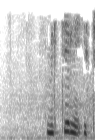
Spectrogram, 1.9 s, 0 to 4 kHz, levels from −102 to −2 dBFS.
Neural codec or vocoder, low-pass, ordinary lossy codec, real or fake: codec, 44.1 kHz, 7.8 kbps, DAC; 3.6 kHz; MP3, 16 kbps; fake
